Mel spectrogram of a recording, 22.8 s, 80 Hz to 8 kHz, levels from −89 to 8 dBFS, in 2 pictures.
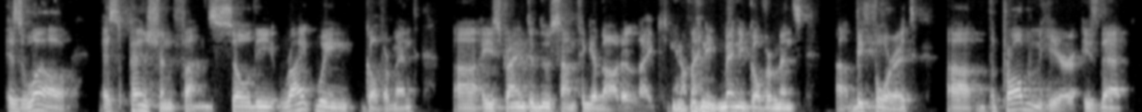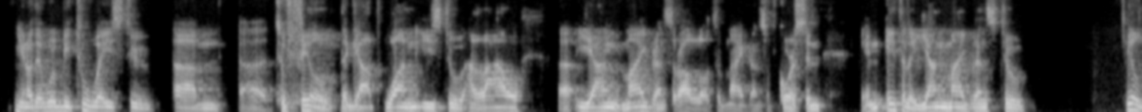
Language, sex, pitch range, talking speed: English, male, 95-115 Hz, 180 wpm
